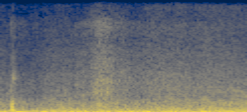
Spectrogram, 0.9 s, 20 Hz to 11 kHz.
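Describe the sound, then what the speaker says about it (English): Wind batters the rider of a Kawasaki Ninja 1000 SX at speed on a windy day, producing a loud, low, continuous rumbling roar of microphone buffeting with no break. "I am actually getting beat up by the wind right now."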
